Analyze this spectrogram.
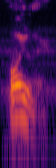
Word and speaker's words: Euler: more in the English Way the way to pronounce it oiler now since his last name began with an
